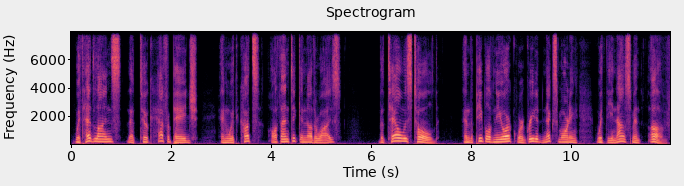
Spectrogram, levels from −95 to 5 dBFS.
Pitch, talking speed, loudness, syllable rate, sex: 155 Hz, 155 wpm, -18 LUFS, 4.8 syllables/s, male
